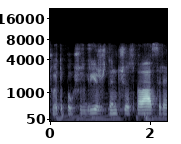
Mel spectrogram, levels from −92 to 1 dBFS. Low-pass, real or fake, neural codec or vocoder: 7.2 kHz; real; none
